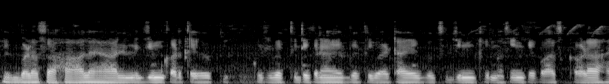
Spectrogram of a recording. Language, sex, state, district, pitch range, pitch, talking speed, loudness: Hindi, male, Uttar Pradesh, Hamirpur, 100-105 Hz, 100 Hz, 275 wpm, -18 LUFS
